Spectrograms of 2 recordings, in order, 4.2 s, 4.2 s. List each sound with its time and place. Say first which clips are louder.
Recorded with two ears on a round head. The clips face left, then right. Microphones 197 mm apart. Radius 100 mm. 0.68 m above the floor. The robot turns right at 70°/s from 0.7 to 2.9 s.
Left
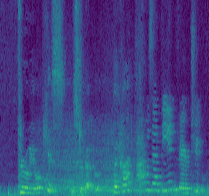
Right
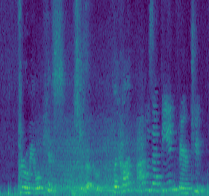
0.4 s a man speaking: left 2 dB; 45° left, 1.3 m; by 2.6 s 175° left, 1.3 m
2.7 s a woman speaking: left 1 dB; centre (ahead or behind), 0.9 m; by 4.2 s 10° right (ahead or behind), 0.9 m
